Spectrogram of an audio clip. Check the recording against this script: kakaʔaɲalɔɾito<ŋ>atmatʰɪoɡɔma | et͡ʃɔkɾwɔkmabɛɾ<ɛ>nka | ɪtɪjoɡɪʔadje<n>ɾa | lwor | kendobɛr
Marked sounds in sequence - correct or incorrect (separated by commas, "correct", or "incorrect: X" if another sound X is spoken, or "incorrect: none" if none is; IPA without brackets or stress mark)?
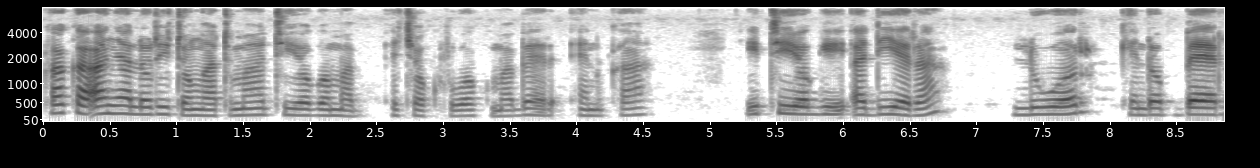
correct, correct, incorrect: none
